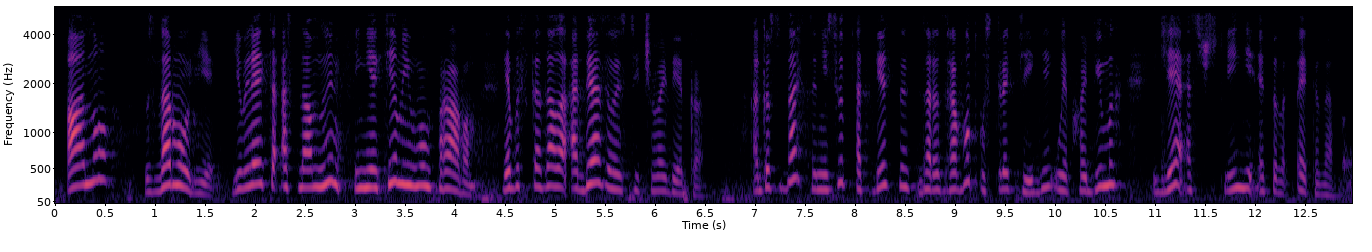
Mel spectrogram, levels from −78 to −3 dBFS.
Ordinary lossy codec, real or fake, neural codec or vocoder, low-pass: none; fake; codec, 16 kHz, 1 kbps, FunCodec, trained on LibriTTS, 50 frames a second; 5.4 kHz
